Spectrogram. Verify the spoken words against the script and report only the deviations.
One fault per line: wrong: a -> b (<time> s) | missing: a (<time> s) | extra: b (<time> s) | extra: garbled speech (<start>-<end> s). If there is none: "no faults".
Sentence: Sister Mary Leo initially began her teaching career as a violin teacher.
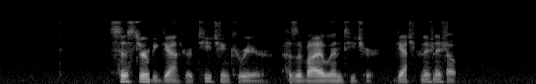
missing: Mary Leo initially (1.5 s)
extra: garbled speech (3.9-4.6 s)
